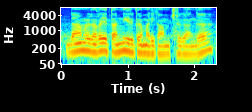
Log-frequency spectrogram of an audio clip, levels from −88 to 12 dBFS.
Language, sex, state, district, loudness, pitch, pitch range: Tamil, male, Tamil Nadu, Kanyakumari, -15 LUFS, 140 Hz, 125-160 Hz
